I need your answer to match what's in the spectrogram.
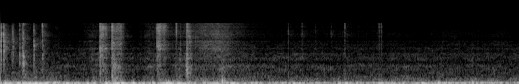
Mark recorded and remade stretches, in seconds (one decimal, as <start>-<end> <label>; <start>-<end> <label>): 0.0-0.6 recorded; 0.6-5.2 remade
